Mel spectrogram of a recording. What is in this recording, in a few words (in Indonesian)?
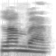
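"lambat", Indonesian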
